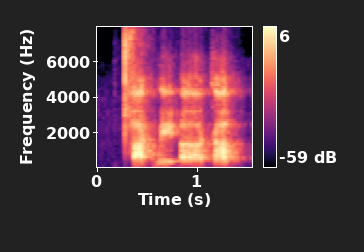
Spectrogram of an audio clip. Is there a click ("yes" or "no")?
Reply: no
